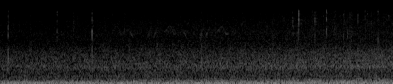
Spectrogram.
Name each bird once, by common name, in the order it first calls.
Common Yellowthroat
